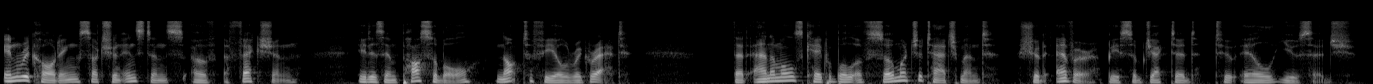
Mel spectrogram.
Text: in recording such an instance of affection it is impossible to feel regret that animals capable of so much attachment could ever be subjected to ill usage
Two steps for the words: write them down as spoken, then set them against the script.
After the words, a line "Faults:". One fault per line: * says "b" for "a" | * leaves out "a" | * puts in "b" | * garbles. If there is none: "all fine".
in recording such an instance of affection it is impossible not to feel regret that animals capable of so much attachment should ever be subjected to ill usage
Faults:
* puts in "not"
* says "should" for "could"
